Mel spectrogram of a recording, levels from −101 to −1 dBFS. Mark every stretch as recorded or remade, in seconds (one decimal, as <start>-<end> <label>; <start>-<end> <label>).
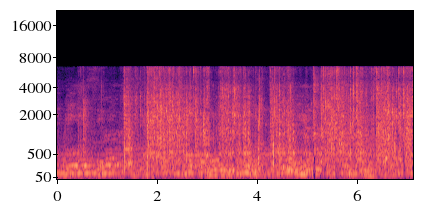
0.0-1.4 recorded; 1.4-4.4 remade; 4.4-7.1 recorded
